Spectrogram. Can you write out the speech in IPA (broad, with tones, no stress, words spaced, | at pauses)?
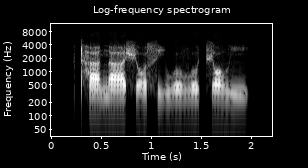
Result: kʰa˦naː˦ ʃɔ˨si˨˦wo˦ βo˦t͡ʃɔ˦ βĩ˨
